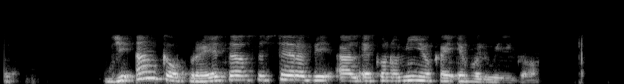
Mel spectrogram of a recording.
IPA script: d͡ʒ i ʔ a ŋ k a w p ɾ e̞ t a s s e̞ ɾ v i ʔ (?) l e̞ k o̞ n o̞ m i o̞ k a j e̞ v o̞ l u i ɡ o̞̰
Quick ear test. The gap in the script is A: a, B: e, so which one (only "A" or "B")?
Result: A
